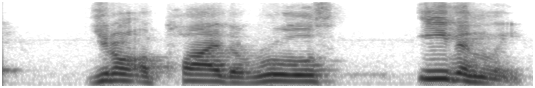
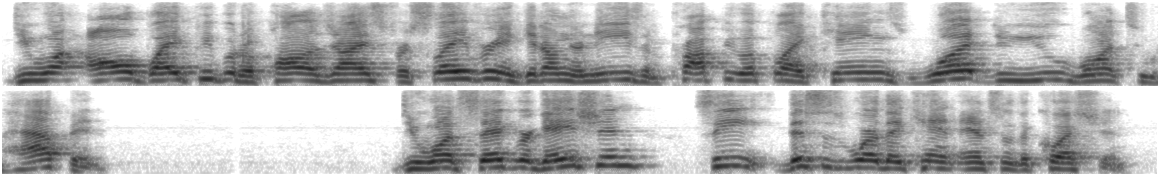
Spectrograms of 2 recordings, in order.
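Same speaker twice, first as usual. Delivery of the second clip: ordinary talk, nothing marked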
